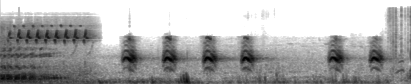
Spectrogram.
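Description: A bird cawing six times, the calls about half a second apart with a short break before the last two. In the first second and a half a rapid high-pitched trill runs and then stops.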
